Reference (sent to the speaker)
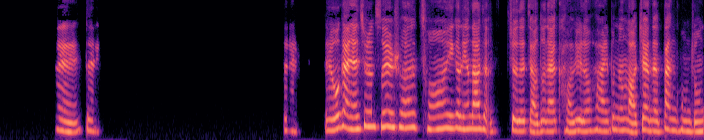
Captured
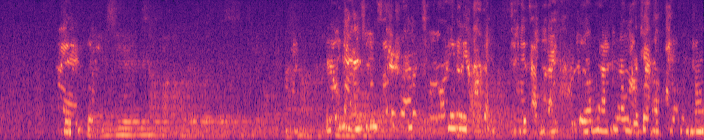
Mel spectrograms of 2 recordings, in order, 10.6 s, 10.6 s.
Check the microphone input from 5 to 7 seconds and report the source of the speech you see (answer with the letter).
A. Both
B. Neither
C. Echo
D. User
A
